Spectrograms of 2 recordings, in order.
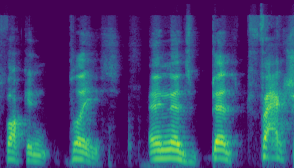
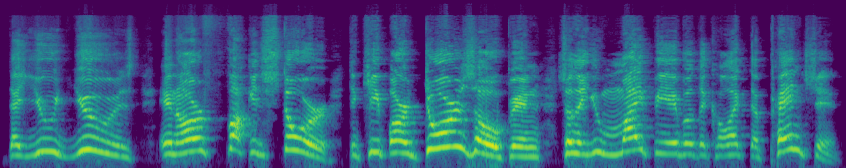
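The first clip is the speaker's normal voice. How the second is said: mock outraged boss; 7 semitones higher than usual. Boss's suspension retold as mock rant.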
